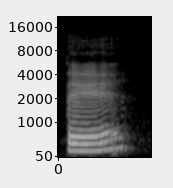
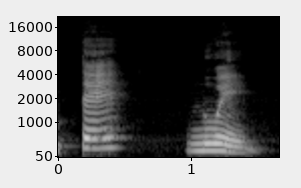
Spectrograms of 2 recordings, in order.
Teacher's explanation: A gente separa assim, tênue. Então, nós pronunciamos o U e o E como um ditongo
